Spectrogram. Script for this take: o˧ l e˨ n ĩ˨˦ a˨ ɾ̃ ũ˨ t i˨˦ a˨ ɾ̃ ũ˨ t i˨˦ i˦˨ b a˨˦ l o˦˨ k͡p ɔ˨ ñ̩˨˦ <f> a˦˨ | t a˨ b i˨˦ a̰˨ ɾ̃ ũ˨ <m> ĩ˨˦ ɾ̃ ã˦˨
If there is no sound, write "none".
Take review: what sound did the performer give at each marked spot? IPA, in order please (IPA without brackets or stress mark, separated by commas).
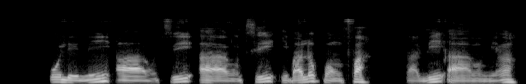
f, m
